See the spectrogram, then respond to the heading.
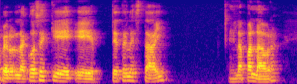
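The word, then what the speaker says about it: τετέλεσται: Y que diga eso, consumado es, que en griego es tetelestai, así se pronuncia en griego. Bueno, no sé si está bien pronunciado porque hace muchos años no hablo griego. Bueno, pero la cosa es que tetelestai es la palabra y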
